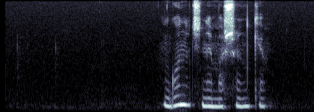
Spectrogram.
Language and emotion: Russian, neutral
